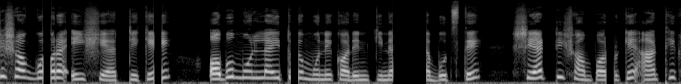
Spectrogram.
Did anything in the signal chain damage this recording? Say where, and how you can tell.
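Yes. The speech cuts abruptly into holes at 0.43, 1.54 s (after "এই শেয়ারটিকে"), 2.90, 3.93 and 6.06 s. These are blocks of digital silence, each 85 ms long except a 340 ms one. At the driver or buffer stage, output buffers weren't filled in time and were zeroed. The lengths fit a 4096-sample buffer, with the long gap matching four of them.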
